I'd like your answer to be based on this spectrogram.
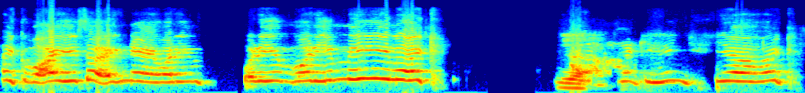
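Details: Woman with cerebral palsy who uses a wheelchair; dysarthria (cerebral palsy).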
